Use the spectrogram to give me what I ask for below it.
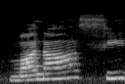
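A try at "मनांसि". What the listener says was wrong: মানামসি, ওখানে অনুস্বার আছে। মনস শব্দের প্রথমা আর দ্বিতীয়ার বহু বচনে মনামসি রূপ হয়।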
